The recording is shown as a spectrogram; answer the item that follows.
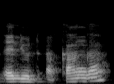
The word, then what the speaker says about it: Eliud Akanga: again repeat my name so that I can pronounce it the way it should um so my name is elud aanga um as to what aanga means um research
